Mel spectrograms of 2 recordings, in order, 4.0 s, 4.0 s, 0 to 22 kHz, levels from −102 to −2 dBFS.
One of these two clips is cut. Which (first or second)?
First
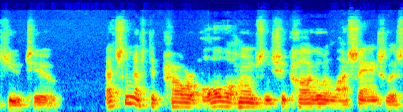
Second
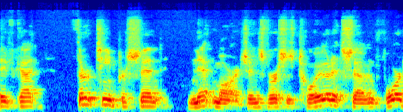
second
